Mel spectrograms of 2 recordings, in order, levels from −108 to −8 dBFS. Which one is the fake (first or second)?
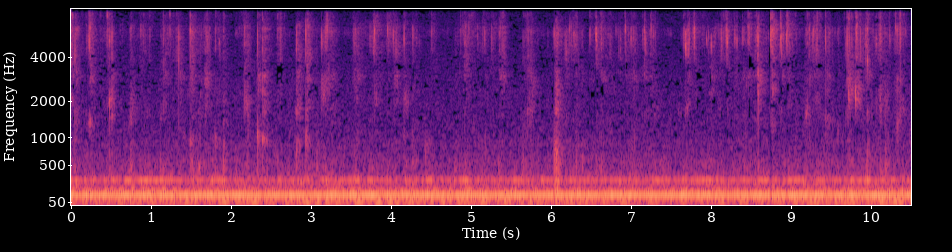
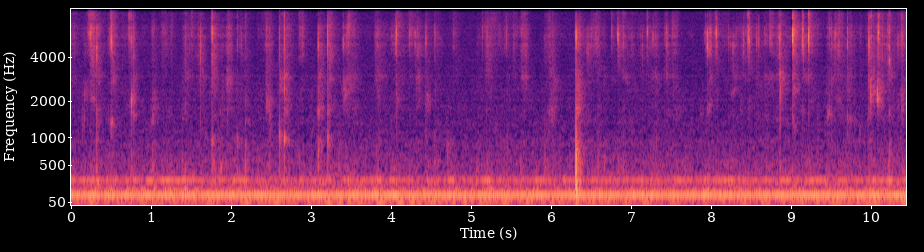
second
